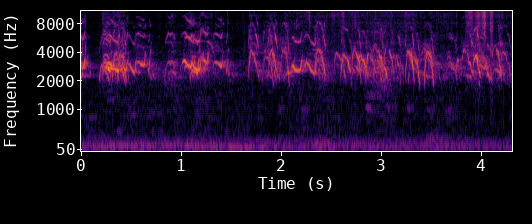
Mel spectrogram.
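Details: Healthy turkey chicks with their mother peep loudly and rapidly, their calls blending into a shrill, wavering chorus over a low hum.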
